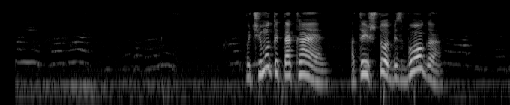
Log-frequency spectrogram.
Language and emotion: Russian, angry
